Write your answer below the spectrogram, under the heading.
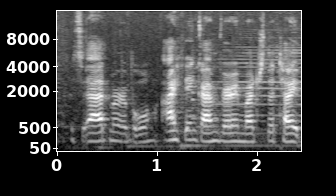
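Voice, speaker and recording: Music plays in the background as a woman speaks in an animated tone. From Canada. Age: 30s. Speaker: art streamer. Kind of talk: casual chat. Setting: voice call on live stream.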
